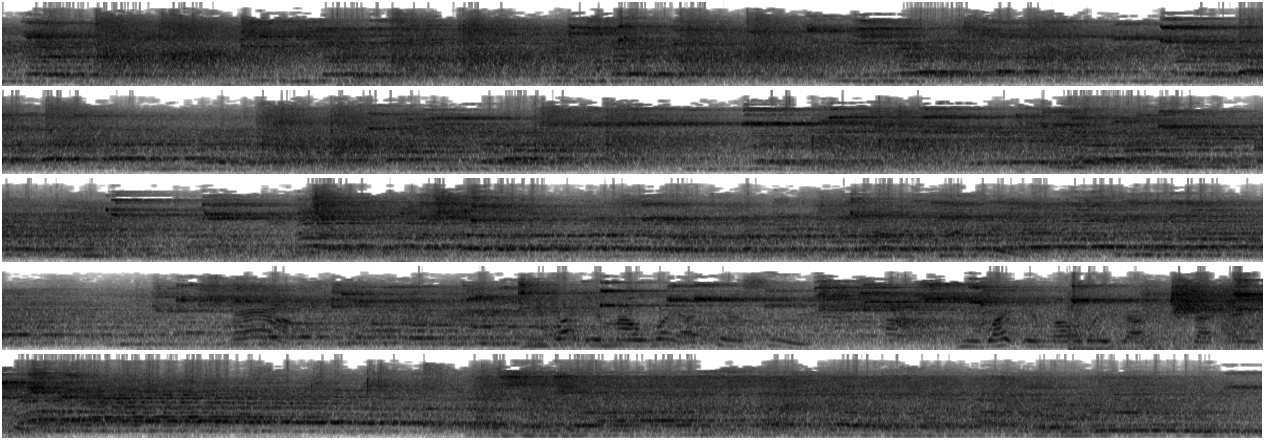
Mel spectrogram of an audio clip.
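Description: A basketball being dribbled on a hardwood gym floor during live play. Voices of players and onlookers echo throughout the large gym.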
